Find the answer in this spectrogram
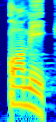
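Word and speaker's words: comic: এই শব্দটি থেকে আমরা পাচ্ছি প্রথমেই সি, তাই সি এর পরিবর্তে নিয়ে নিব ক। কারণ আমরা জানি যে সি এর পরে উ থাকলে সি এর উচ্চারণটা সবসময় ক হয়। সি এর পরে উ আছে, তাই নিতে হবে অ। কারণ খেয়াল করে দেখো যে এখানে উ এর পরে একটি কনসোনেন্ট আছে এম, এবং এই তিনটি বর্ণ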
